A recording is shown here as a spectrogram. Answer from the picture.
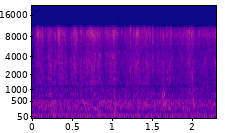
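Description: Crinkling and rustling of a thin plastic food-prep glove as a hand presses and turns a pork chop in a plate of buttermilk, an irregular crackly noise that goes on throughout.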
